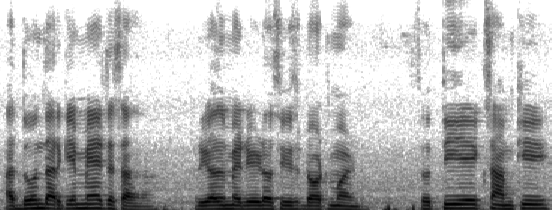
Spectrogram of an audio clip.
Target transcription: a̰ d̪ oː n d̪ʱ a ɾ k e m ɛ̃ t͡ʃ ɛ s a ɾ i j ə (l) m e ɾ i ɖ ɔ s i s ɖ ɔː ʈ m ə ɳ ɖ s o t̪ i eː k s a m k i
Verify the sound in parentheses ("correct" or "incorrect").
correct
